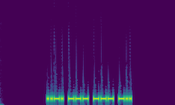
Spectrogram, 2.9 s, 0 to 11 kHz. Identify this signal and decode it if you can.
Morse code, heard as a keyed tone, about 37 wpm, 700 Hz. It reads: FOOD
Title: Sentences from Top 300 Words - New Word Drill - 40wpm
